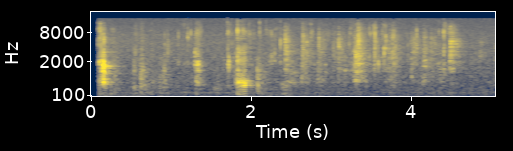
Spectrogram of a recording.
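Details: Dog's episode recorded to show the vet: repeated snorting, honking breaths drawn inward, typical of reverse sneezing.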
